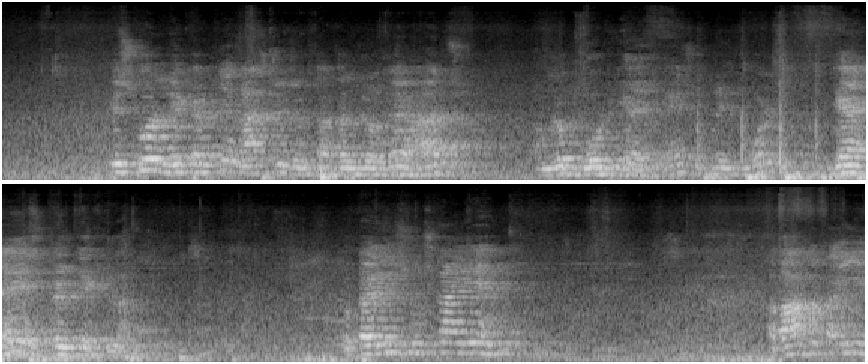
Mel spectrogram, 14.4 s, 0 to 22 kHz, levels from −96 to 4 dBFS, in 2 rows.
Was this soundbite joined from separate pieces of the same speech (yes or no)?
no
